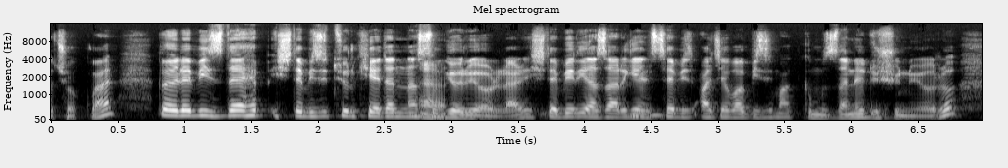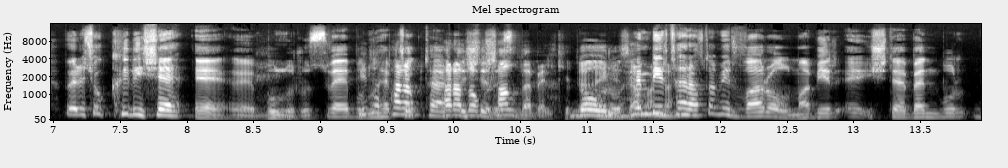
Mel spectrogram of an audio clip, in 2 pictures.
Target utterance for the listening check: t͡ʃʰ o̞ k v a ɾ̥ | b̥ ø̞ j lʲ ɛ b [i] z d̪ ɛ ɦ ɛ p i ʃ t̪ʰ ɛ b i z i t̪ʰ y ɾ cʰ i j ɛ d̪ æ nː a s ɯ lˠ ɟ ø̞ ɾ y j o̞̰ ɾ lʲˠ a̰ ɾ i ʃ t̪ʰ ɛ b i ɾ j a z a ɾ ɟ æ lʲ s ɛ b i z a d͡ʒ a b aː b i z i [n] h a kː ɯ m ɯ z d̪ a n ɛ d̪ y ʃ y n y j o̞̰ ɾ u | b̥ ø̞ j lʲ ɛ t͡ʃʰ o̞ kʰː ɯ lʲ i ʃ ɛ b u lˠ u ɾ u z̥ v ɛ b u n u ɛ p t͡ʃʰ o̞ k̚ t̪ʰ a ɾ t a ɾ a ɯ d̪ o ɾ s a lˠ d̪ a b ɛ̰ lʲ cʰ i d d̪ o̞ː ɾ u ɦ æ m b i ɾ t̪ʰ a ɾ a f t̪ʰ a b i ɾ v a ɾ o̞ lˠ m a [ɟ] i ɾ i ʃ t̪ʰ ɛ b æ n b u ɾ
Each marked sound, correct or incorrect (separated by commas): correct, incorrect, incorrect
